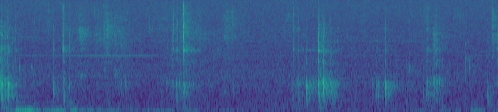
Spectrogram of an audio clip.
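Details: Black Lab Nixon gnawing a beef bone: sporadic crunches and clicks with quieter pauses between, a low rumble underneath, in a small indoor space.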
